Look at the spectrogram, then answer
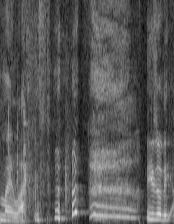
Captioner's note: laughs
